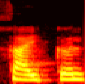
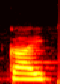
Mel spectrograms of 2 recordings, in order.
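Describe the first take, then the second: First: The word begins with a soft s sound. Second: The word begins with a hard k sound. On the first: The speaker calls it right. "सा की" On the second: The speaker calls it wrong. "का की नहीं निकलेगी"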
